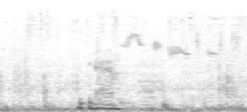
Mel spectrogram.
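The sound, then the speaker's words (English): Horse hooves clip-clop briefly as a rider mounts up and sets off back toward a town in a fantasy tabletop role-play game. The burst is short and soft. “And I mount up my horse and head back to Misty Rapids.”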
